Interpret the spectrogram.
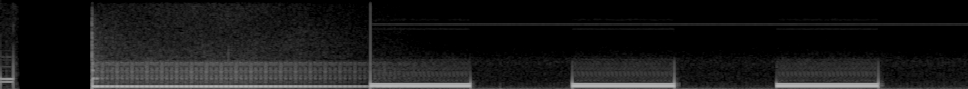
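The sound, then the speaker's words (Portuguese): A steady mobile phone tone hums for over a second, then switches to a higher out-of-service busy signal beeping in regular on-off pulses, about three repeats, clear with no voices. It is heard after the emergency number is dialed on an old brick-style mobile phone from inside a car. “Parece que o sinal tá fora de área.”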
